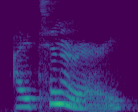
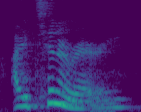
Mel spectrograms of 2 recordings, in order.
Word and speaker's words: itinerary: we have itinerary with stress on the second syllable itinerary itinerary and this is the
